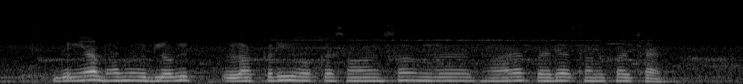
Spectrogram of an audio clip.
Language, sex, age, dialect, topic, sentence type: Maithili, male, 18-24, Angika, agriculture, statement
